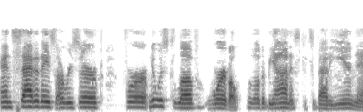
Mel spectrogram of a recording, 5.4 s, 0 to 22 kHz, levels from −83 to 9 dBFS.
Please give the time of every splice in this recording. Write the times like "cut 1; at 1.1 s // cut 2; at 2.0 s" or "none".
cut 1; at 2.2 s // cut 2; at 3.6 s

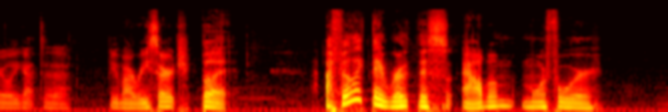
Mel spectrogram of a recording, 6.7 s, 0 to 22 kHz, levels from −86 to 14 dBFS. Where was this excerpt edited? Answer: cut 1; at 2.0 s // cut 2; at 4.6 s

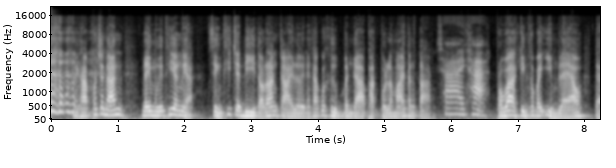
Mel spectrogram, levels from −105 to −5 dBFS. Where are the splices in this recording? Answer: cut 1; at 6.6 s

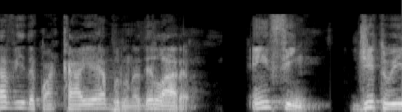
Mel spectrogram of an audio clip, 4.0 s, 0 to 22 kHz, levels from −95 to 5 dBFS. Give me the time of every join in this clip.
none

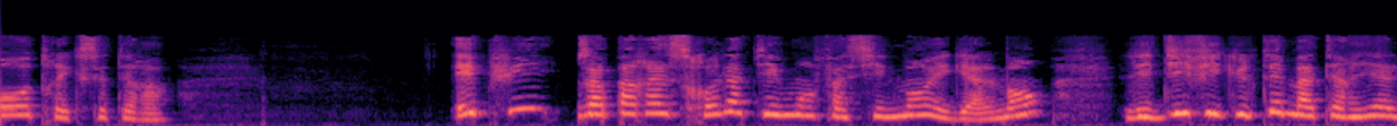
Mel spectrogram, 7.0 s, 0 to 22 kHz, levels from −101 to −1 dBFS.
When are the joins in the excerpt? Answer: cut 1; at 2.9 s

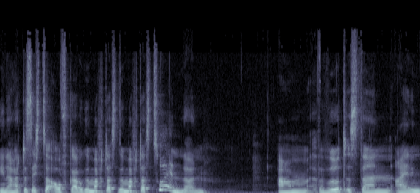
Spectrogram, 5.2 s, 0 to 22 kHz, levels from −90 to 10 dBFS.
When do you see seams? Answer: cut 1; at 1.5 s // cut 2; at 4.0 s

